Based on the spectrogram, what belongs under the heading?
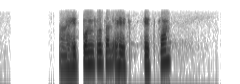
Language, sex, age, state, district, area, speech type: Santali, male, 30-45, West Bengal, Paschim Bardhaman, rural, conversation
